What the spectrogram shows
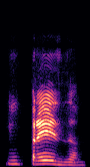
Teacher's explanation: E aí quando veio para o português, continuou sendo escrito com S, né, ó. E o S aparece entre duas vogais, o que ele confere o som de Z.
